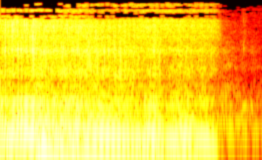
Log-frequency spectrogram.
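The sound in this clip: A person imitates the snoring of a sleeping man with one long, rumbling, throaty snore. It holds steady and then cuts off abruptly near the end.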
